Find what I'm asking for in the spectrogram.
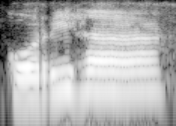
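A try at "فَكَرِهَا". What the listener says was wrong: konya salah. Nggak ada yang panjang. Fakariha.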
